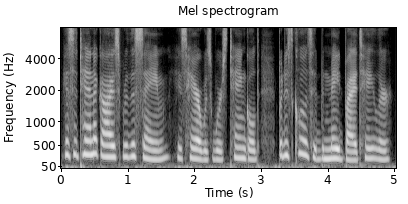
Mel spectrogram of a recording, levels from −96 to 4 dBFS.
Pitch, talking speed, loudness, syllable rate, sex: 225 Hz, 240 wpm, -15 LUFS, 5.8 syllables/s, female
